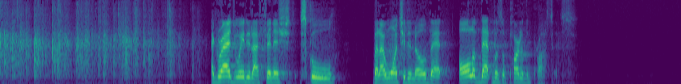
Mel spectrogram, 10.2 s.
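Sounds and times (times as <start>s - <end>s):
crowd applauding: 0.0s - 3.2s
speech: 3.2s - 8.6s.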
